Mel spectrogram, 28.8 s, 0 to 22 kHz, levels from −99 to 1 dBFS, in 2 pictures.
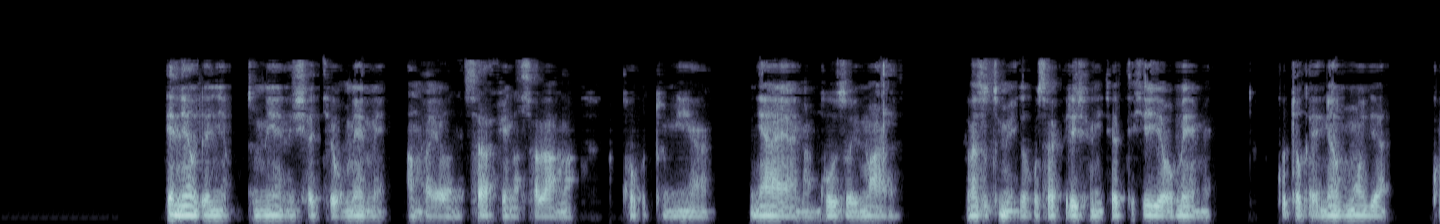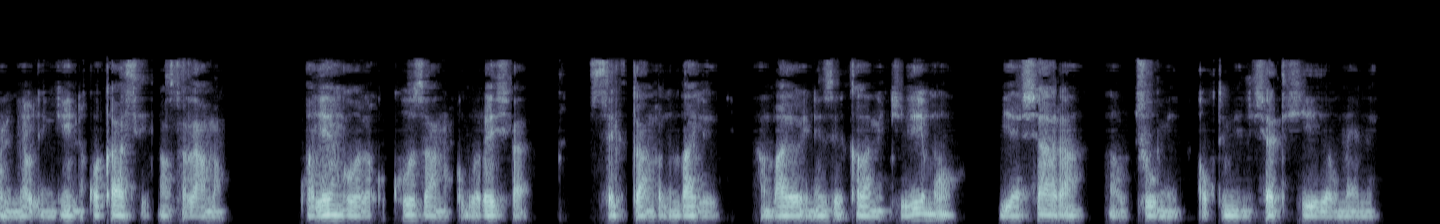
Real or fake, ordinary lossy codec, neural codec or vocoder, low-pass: fake; AAC, 32 kbps; codec, 16 kHz, 4 kbps, FunCodec, trained on LibriTTS, 50 frames a second; 7.2 kHz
